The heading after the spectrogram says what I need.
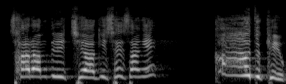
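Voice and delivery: preaching emphasis. Acted. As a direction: drive it home to the congregation. Preacher repeats verse emphatically.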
